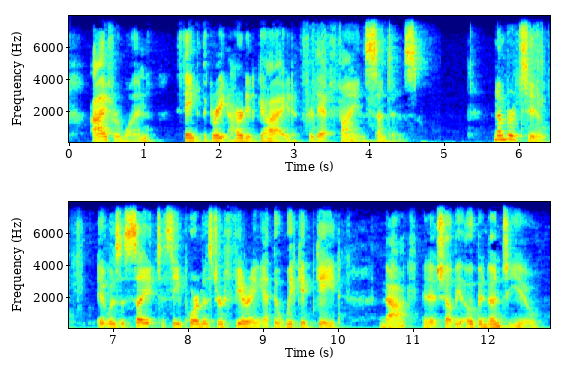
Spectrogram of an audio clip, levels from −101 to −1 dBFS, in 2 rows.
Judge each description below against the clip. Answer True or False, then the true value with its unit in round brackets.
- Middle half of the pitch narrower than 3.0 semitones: False (3.6 semitones)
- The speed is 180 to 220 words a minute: False (160 wpm)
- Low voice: False (165 Hz)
